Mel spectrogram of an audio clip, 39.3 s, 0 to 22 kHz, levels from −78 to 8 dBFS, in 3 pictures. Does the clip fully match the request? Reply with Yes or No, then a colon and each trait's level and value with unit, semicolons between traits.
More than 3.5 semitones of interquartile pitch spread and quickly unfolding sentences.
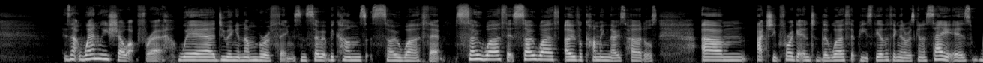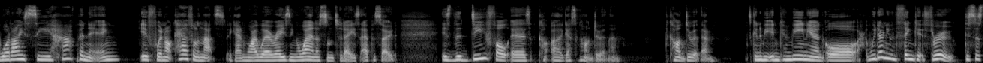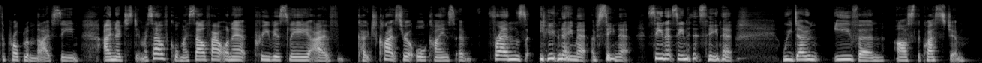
Yes: average, 3.9 semitones; fast, 210 wpm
